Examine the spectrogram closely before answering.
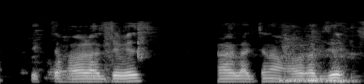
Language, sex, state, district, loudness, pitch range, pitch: Bengali, male, West Bengal, Paschim Medinipur, -20 LUFS, 135-150 Hz, 140 Hz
